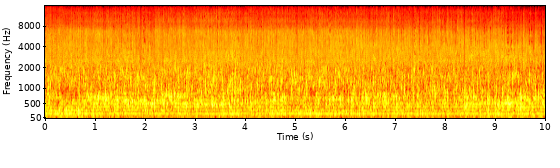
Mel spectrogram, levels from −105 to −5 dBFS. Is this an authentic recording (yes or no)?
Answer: no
